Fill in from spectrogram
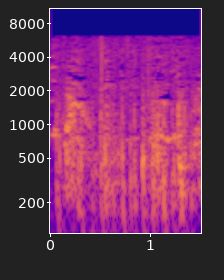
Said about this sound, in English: Stop that horse. I'll get him.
